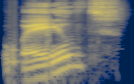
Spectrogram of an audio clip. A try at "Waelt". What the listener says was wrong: Welt, yeah. the L is after the E. So it'd be like Wales or Velt or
